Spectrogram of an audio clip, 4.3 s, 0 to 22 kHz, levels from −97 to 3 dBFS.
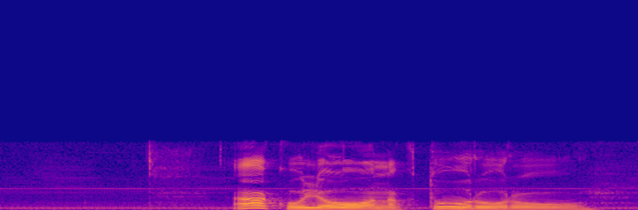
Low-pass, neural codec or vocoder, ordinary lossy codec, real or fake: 7.2 kHz; none; none; real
